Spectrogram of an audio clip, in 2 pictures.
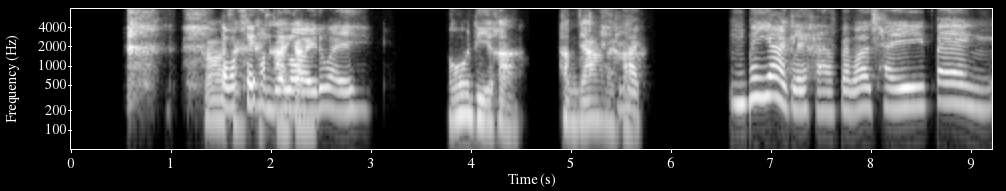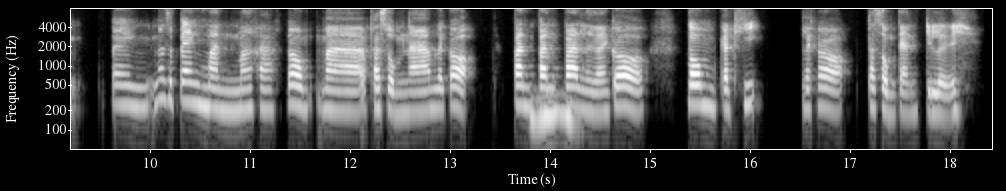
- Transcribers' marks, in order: chuckle; tapping
- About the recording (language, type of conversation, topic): Thai, unstructured, คุณชอบทำอะไรมากที่สุดในเวลาว่าง?
- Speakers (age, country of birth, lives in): 20-24, Thailand, Belgium; 60-64, Thailand, Thailand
